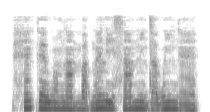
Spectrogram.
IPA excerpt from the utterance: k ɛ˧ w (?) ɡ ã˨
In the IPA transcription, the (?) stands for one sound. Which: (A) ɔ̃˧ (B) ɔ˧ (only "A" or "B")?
A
